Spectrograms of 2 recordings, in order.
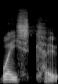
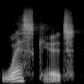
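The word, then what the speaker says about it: waistcoat: You know, waste coat is simply a spelling pronunciation. It's been triggered by mimicking the spelling in the pronunciation. What's driving Wild's determination to preserve Weskit is a series of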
